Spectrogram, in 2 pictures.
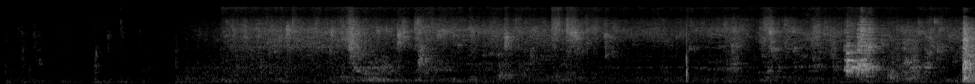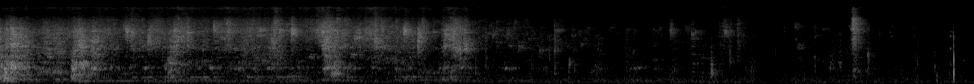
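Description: Water running or splashing: a steady hiss that starts about two seconds in and fades out after about twelve seconds.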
